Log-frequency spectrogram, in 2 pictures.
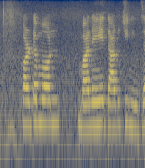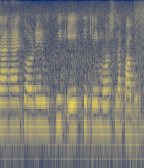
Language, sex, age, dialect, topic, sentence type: Bengali, female, 18-24, Northern/Varendri, agriculture, statement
